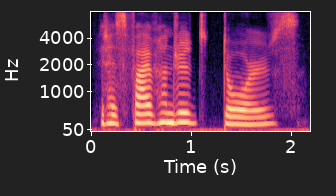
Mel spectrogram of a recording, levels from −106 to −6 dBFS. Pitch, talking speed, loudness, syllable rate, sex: 205 Hz, 135 wpm, -16 LUFS, 3.3 syllables/s, female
